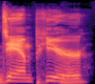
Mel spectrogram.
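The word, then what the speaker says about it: Dhampir: It's pronounced Dampier.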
